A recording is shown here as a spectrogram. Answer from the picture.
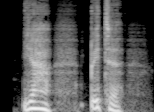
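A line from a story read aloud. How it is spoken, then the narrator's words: Gasping. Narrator (German): keuchte Harry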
